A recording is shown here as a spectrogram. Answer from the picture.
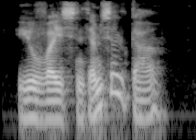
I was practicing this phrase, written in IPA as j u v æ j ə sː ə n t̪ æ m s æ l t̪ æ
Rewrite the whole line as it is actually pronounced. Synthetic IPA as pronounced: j u v æ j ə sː ə n t̪ æ m s æ l t̪ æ

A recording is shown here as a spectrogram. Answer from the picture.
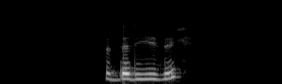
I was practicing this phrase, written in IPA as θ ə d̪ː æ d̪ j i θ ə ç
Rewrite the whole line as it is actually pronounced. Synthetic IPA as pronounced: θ ə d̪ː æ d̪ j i ð ə ç

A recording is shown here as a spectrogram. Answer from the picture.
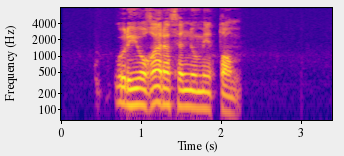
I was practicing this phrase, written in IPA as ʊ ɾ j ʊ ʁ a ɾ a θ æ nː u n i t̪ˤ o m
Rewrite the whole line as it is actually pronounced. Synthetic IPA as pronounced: ʊ ɾ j ʊ ʁ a ɾ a θ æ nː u m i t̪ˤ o m

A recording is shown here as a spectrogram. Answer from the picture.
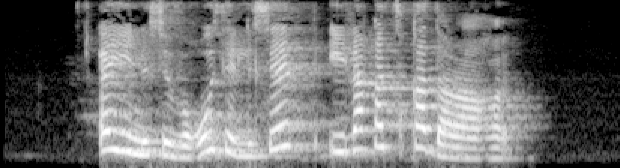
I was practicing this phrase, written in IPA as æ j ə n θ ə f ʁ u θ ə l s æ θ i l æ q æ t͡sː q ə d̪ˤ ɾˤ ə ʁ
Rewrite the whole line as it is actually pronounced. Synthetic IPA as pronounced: æ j ə n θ ə v ʁ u θ ə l s æ θ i l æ q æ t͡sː q ɑ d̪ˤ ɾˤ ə ʁ

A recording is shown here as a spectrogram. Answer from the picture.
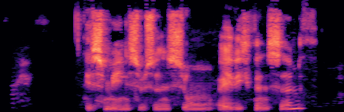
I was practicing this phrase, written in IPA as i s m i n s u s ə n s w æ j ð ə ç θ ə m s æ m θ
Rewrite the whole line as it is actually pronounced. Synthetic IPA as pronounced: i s m i n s u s ə n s u æ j ð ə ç θ ə n s æ m θ

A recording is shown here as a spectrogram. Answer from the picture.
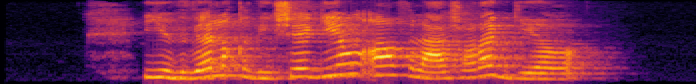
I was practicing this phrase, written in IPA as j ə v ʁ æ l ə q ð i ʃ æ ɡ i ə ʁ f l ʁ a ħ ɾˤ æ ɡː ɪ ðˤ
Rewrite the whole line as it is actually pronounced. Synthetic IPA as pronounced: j ə v ð æ l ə q ð i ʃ æ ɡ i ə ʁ f l ʕ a ʃ ɾˤ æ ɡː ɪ ðˤ

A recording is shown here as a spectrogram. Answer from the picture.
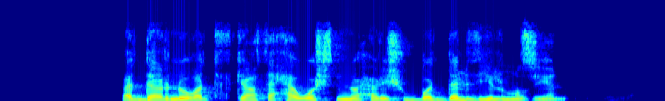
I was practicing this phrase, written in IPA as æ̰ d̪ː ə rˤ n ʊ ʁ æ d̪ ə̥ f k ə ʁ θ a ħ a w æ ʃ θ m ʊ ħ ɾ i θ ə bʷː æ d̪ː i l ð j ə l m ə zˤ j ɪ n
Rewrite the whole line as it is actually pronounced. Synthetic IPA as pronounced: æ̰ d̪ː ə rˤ n ʊ ʁ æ d̪ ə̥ f k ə ʁ θ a ħ a w æ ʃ θ n ʊ ħ ɾ i ʃ ə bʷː æ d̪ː æ l ð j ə l m ə zˤ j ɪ n

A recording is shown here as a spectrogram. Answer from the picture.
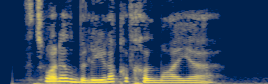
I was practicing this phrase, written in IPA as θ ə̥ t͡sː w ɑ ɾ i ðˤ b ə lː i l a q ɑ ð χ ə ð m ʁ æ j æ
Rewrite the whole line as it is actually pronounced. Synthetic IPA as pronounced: θ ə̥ t͡sː w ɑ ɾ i ðˤ b ə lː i l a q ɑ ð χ ə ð m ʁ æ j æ

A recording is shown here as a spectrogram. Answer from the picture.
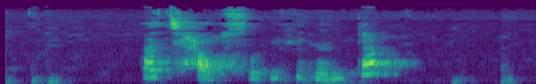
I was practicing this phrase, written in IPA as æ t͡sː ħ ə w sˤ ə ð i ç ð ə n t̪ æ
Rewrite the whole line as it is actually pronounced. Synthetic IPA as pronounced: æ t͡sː ħ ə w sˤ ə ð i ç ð ə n t̪ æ

